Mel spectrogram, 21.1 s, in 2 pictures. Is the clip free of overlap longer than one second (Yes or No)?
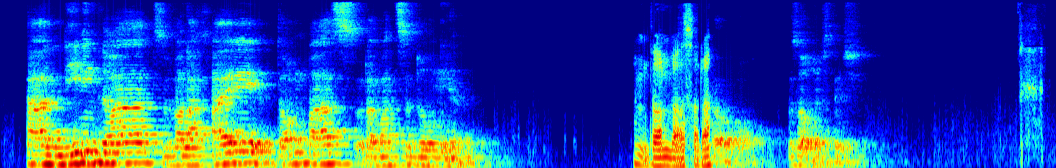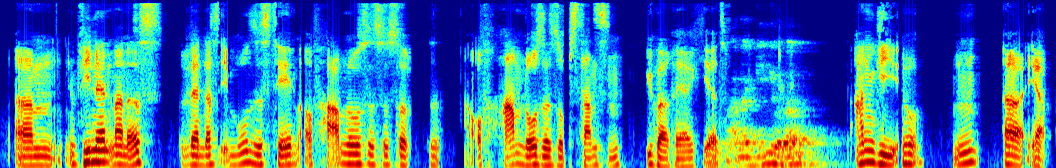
Yes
